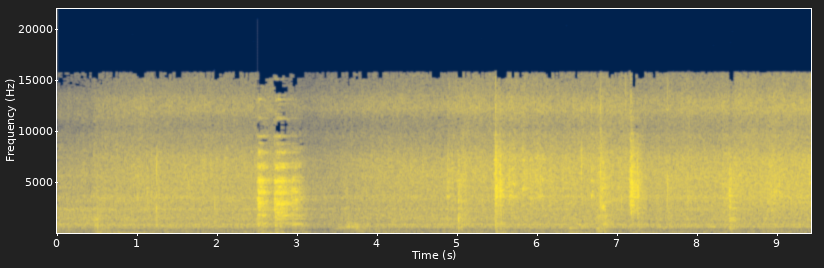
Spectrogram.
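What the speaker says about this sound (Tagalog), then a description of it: "Ngayon po ilagay natin yung patola" Sponge gourd (patola) dropped into a pan of sautéed foraged mushrooms, a steady sizzle with occasional clatter of stirring, close and moderately loud.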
